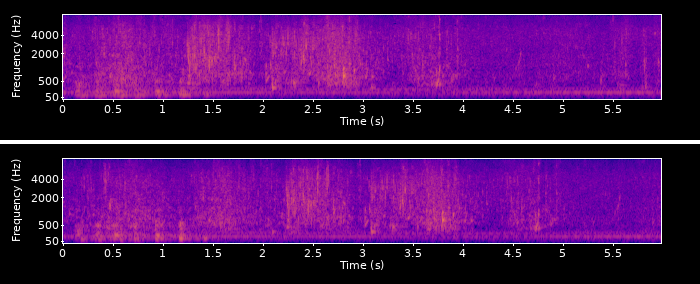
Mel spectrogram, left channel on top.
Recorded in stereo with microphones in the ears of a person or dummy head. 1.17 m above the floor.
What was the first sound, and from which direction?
Laughter, 10° left (ahead or behind).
